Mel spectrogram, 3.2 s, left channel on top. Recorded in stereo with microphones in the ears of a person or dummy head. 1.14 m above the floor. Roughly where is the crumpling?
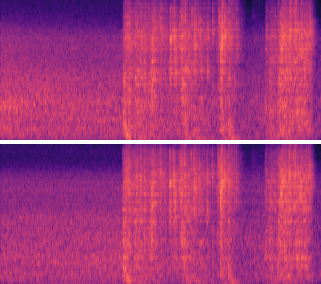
Right.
